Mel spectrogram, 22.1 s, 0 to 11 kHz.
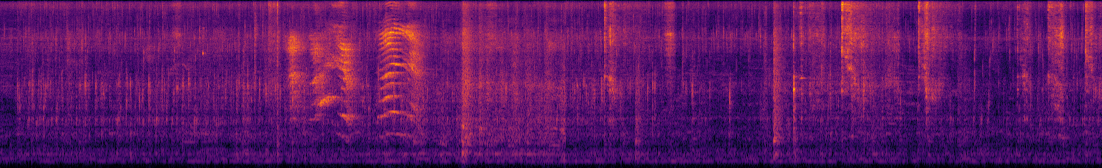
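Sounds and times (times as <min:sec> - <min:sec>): spoon stirring and scraping pot: 0:03.3 - 0:05.8, 0:09.1 - 0:11.3, 0:11.9 - 0:14.0, 0:15.2 - 0:22.0.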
